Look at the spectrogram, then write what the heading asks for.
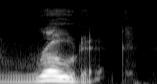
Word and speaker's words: rhotic: Here‘s the word rhotic, which we‘ve said many times in this course. What‘s interesting about this word is that the medial consonant sound is a tap.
